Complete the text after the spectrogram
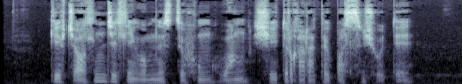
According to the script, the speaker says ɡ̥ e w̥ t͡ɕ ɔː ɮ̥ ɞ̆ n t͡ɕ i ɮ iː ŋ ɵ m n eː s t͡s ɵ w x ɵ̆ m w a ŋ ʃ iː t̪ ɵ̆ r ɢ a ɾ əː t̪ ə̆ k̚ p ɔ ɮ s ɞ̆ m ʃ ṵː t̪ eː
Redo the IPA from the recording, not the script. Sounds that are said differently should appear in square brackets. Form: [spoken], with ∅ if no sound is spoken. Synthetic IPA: ɡ̥ e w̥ t͡ɕ [ɔ] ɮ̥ ɞ̆ n t͡ɕ i ɮ iː ŋ ɵ m n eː s t͡s ɵ w x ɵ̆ [ŋ] w a ŋ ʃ iː t̪ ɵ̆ r ɢ a ɾ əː t̪ ə̆ k̚ p ɔ ɮ s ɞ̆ [ŋ] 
